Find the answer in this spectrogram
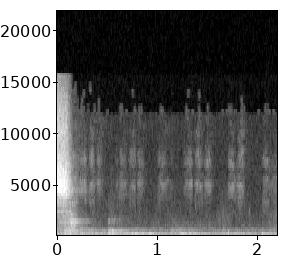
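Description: Faint strokes of a marker writing on a whiteboard, barely above room tone.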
